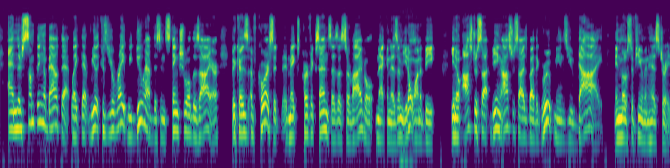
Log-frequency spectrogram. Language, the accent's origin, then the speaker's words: English; New York City, New York, United States; I grew up in Brooklyn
